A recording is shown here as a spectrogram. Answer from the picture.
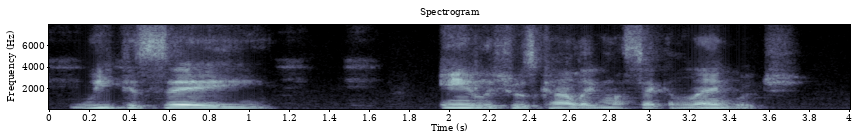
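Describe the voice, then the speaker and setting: A man with a New York accent and fairly even intonation. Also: long, frequent pauses. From New York (Jamaica, Queens; later Rockland County). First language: French. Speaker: guest. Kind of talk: casual interview chat. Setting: live stream.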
